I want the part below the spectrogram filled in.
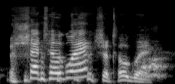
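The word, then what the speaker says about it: Châteauguay: children expressed great concern you said it right chateauguay yeah so um they expressed great concern despite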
